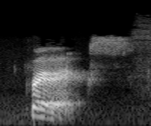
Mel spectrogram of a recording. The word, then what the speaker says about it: Frerichs: And Courtney, I'm going to say your last name wrong, Frerichs? – Frerichs. – Frerichs. – Yeah.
